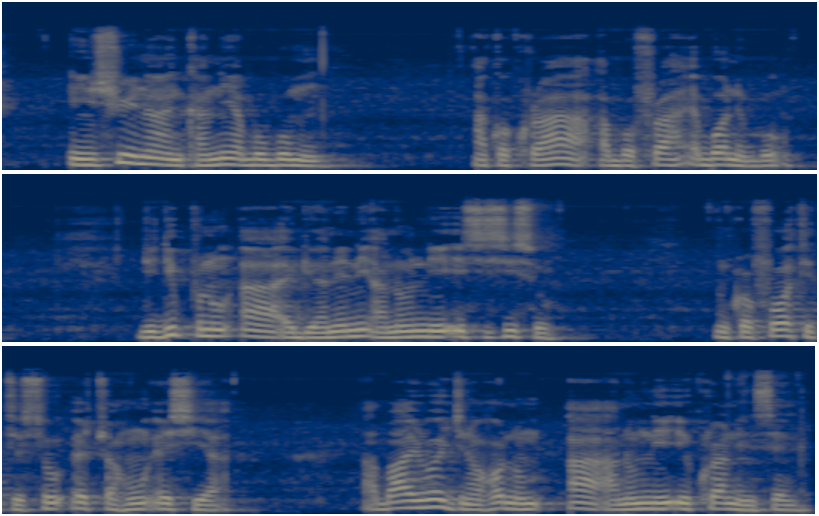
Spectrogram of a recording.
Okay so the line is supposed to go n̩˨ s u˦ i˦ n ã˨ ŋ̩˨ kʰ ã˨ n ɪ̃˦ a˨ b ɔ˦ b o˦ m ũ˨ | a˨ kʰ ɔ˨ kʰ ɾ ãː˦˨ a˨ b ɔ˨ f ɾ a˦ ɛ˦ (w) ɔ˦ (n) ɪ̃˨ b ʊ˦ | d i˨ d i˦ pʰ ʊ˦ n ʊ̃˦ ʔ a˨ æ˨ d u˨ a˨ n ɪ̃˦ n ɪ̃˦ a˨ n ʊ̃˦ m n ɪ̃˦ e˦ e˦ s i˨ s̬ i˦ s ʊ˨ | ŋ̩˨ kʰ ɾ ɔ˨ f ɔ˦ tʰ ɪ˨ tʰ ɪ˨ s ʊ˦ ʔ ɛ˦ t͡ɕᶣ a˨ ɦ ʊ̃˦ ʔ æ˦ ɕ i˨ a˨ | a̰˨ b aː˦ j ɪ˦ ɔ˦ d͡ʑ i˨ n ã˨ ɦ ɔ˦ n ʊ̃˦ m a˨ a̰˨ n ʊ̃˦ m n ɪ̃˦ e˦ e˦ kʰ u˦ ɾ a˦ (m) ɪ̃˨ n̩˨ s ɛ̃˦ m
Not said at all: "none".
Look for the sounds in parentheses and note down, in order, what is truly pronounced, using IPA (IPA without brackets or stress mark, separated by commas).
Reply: b, n, n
